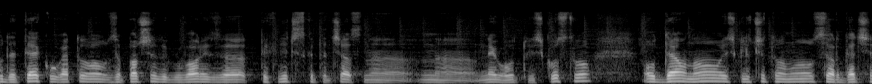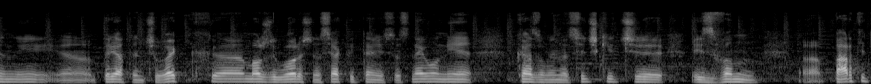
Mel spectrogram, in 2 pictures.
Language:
Bulgarian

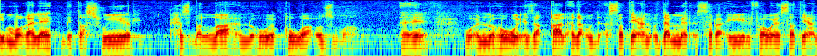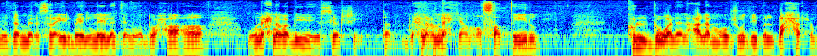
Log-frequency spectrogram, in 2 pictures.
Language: Arabic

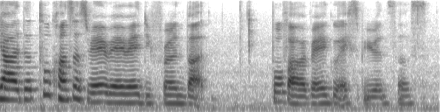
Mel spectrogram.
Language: English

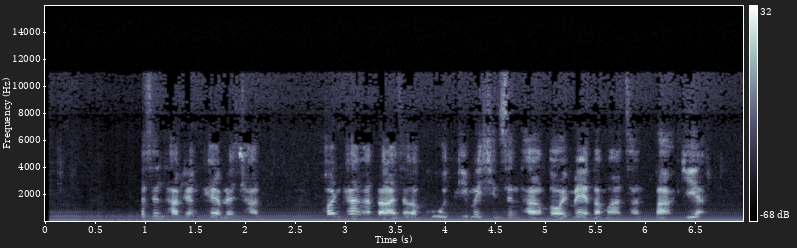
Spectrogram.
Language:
Thai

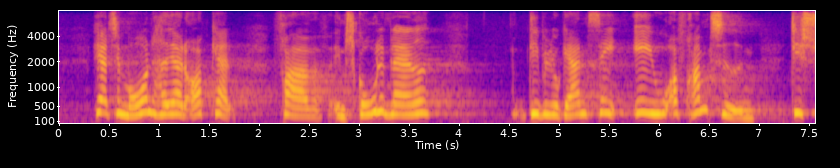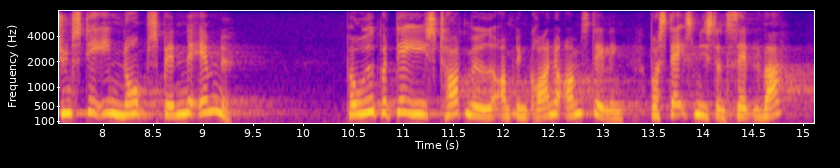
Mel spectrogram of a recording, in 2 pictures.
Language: Danish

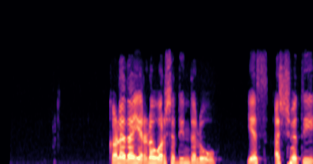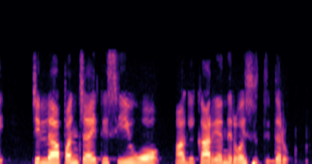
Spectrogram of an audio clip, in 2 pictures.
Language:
Kannada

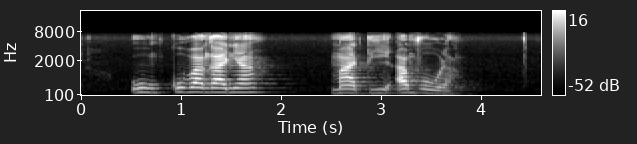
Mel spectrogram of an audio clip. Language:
Venda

